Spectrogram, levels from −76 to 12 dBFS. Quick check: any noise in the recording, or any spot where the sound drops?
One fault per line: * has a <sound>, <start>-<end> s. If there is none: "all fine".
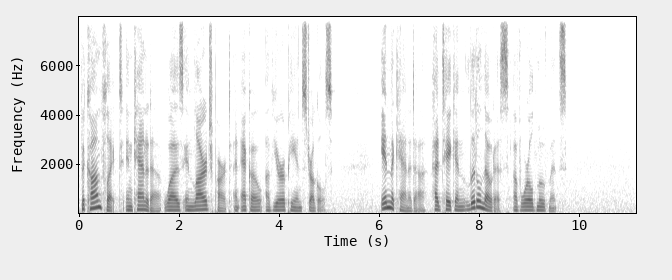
all fine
